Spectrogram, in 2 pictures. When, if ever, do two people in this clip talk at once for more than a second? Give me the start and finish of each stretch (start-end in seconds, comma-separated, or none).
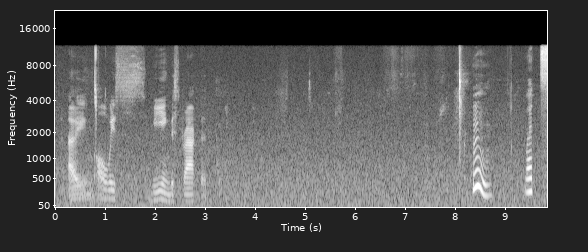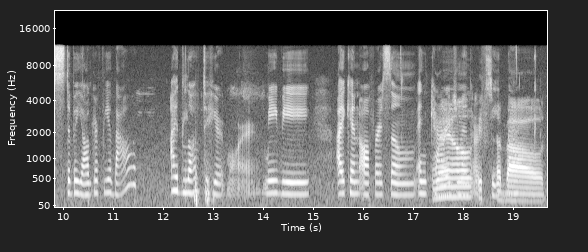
17.4-19.1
